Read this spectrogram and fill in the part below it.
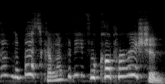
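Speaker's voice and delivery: very high, squeaky, sing-song cartoon voice. Recapping a Simpsons episode, voicing a character's Mickey Mouse impression. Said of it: "he does his Mickey impression".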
